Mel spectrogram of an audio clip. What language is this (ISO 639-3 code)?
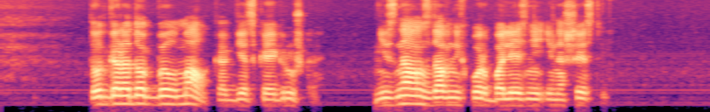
rus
